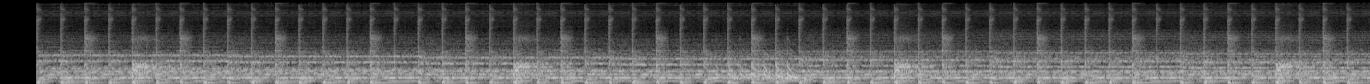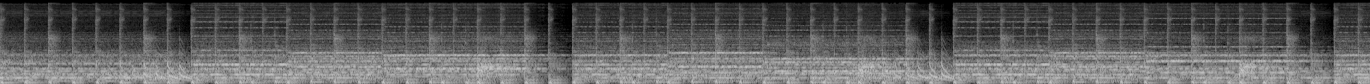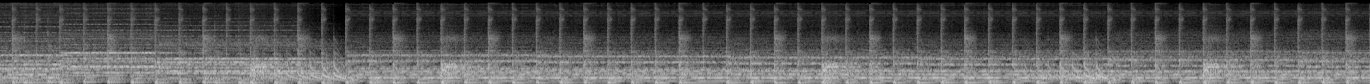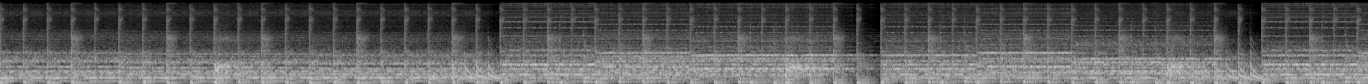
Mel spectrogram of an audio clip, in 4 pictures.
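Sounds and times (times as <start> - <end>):
battle music: 0.4 - 54.7.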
